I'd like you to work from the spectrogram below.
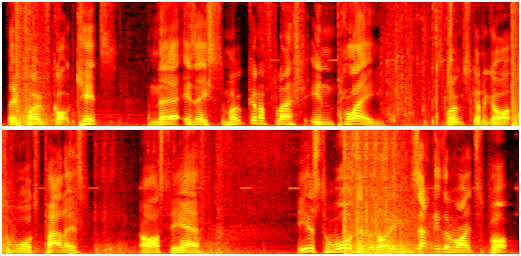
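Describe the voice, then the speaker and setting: A man's voice: a little high, normal speed. A man working as an esports caster, calling a live video game match play by play. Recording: gunfire and game noise behind voice. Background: video game gunfire and clicks.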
